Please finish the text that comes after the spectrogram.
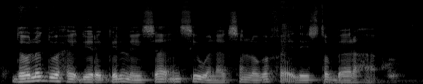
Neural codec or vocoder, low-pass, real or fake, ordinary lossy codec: none; none; real; none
